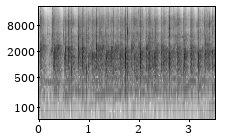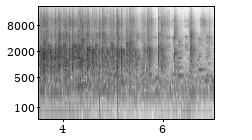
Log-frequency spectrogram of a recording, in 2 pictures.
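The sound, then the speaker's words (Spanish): Audience applause at an evening of improvised sung verse in a small, packed venue: dense, steady clapping that keeps going for about seven seconds and thins out slightly toward the end. “Luis Órdenes, un aplauso para”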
